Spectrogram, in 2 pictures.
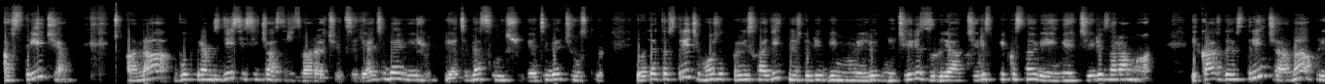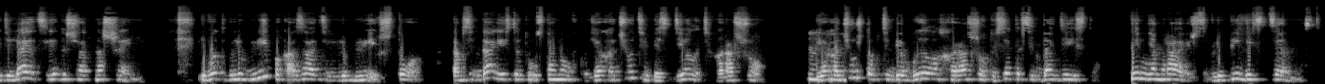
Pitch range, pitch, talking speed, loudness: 205-245 Hz, 225 Hz, 170 wpm, -18 LUFS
